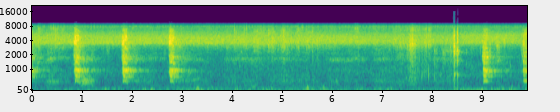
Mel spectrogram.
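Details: Herding goats, the Poodle JJ lets out three evenly spaced barks, falls quiet, then barks again near the end over a continuous airy hiss.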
